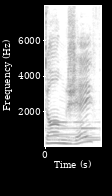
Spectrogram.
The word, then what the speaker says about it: Dongzhi: In China, the Dongzhi Festival, meaning ‘Winter Arrives,’ marks the solstice as a time of family reunion and balance.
